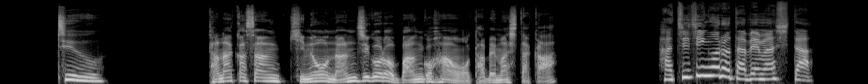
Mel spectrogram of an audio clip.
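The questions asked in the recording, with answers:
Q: 田中さん、昨日何時頃晩ご飯を食べましたか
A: 8時頃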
